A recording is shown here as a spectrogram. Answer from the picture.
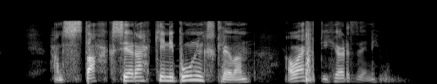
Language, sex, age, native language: Icelandic, male, 14, Icelandic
